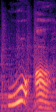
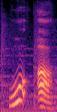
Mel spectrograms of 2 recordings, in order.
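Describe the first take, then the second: First: The T and R sounds are dropped. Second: The same.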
